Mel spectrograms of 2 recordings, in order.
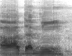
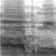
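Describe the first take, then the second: First: The d is followed by a short vowel. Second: The d is closed with no vowel after it. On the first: The speaker calls it right. "आदम से बना है आदमी" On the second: The speaker calls it wrong. "दाल को साकिन नहीं, आदमी नहीं"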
